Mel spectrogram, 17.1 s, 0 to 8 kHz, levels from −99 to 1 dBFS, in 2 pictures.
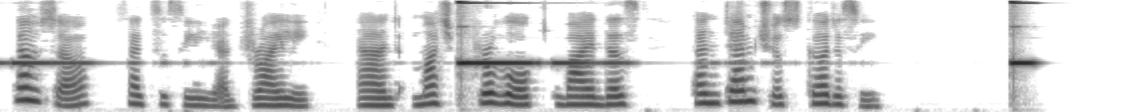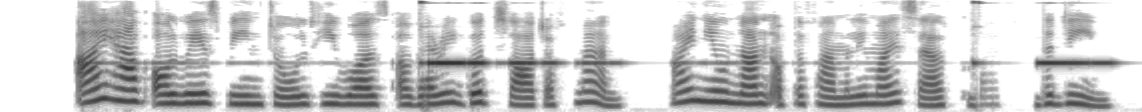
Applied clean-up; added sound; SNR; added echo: neural mask model RNNoise.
